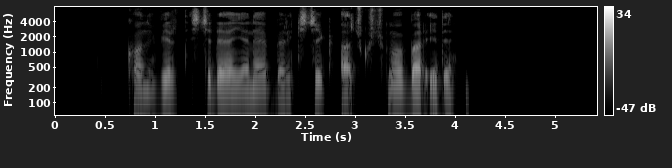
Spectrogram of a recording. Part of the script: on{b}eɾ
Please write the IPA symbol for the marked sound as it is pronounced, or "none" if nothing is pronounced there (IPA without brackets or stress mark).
v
